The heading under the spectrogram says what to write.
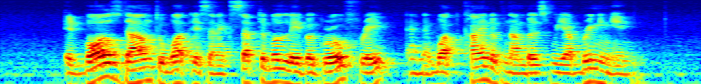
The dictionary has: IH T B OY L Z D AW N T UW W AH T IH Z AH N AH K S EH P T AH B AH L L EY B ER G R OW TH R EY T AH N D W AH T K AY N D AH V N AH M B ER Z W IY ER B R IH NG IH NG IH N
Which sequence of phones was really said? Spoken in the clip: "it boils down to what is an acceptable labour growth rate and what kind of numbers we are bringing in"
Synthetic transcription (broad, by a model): IH T B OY L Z D AW N T UW W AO T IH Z AH N AH K S EH P T AH B AH L L EY B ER G R OW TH R EY T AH N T W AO T K AY N D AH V N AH M B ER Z W IY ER B R IH NG IH NG IH N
